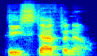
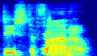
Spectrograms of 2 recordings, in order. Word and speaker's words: DeStefano: I've talked to one of Sam's relatives and they said that it was Dphano. So, but everybody says Dfano. Anyway, it's spelled with an F, not a PH.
